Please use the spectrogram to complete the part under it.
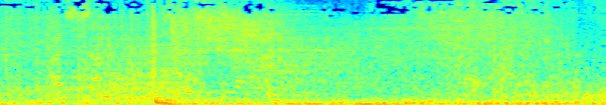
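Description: A large magical blast booms and rings out.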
